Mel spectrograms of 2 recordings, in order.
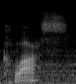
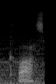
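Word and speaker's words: Claas: We have Klaas, spelled, I think it's Klaas. It's spelled C-L-A-A-S.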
